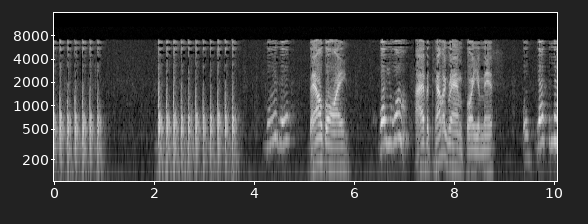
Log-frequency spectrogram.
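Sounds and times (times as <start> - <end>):
knocking on a hotel room door: 0.0 - 1.1, 2.1 - 3.8
speech: 4.5 - 10.0.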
